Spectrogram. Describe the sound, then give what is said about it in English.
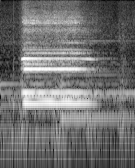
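A single whistle of the Story Train, leaving the station, blows: a bright, harmonic tone that starts sharply, holds steady for about half a second, then fades out, loud with no talking. “One whistle, we're on our way.”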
